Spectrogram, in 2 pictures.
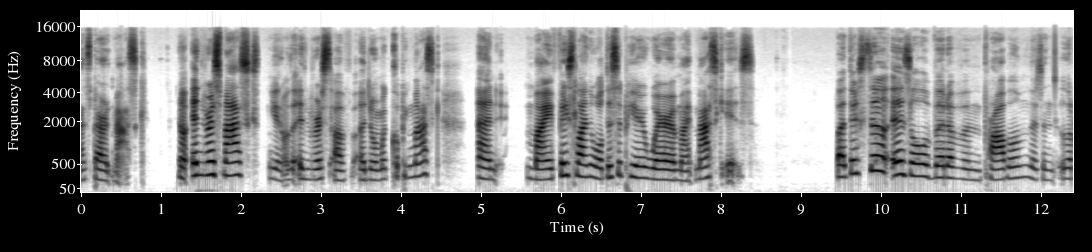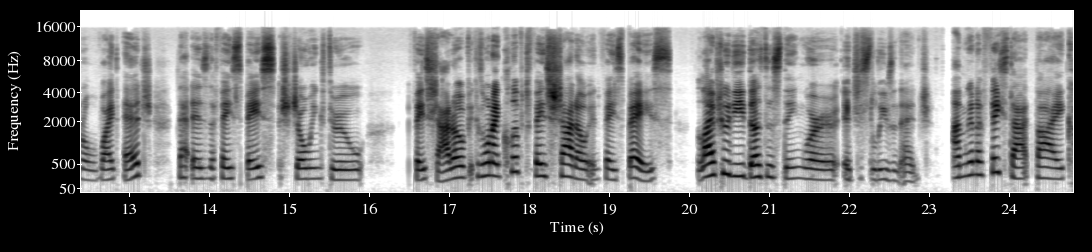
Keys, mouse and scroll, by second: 1.9 Return, 9.7 ctrl+z, 21.7 ctrl+z.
